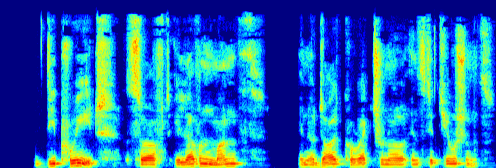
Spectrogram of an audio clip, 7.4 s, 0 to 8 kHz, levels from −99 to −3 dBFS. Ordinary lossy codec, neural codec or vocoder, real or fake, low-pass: AAC, 32 kbps; none; real; 7.2 kHz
